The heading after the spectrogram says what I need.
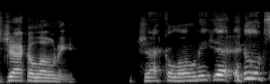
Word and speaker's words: Giacalone: It's Giacalone.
